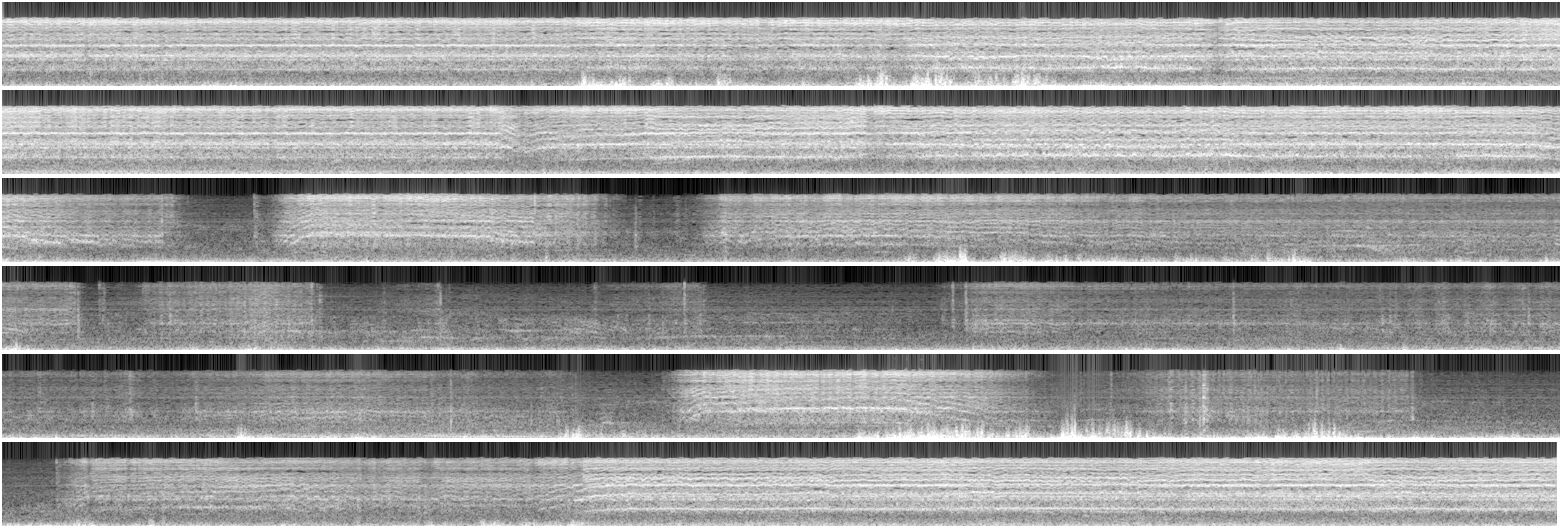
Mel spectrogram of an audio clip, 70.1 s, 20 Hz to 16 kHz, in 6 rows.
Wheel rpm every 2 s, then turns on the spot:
200, 200, 200, 200, 200, 200, 200, 190, 190, 200, 200, 180, 60, 110, 60, 80, 50, 40, 20, 0, 10, 30, 20, 20, 40, 30, 140, 20, 30, 40, 90, 140, 190, 200, 200.
36-38 54-58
